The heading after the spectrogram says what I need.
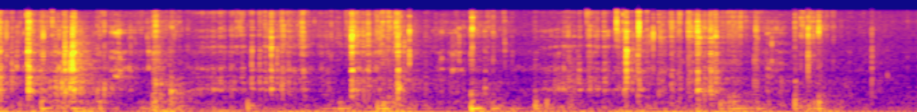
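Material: Soap.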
